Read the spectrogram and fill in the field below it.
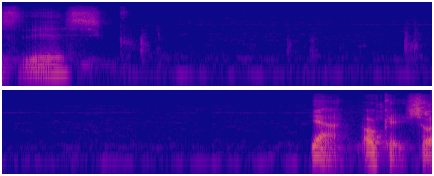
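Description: A middle-aged man speaks calmly into a microphone, heard through an online call.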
